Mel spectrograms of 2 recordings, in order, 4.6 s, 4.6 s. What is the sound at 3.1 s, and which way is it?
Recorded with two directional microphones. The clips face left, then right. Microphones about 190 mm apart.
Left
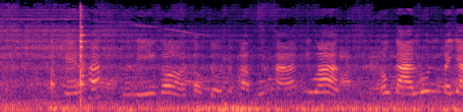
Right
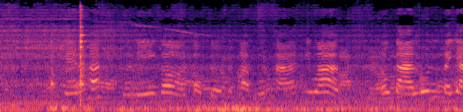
Speech, 35° right (ahead or behind).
